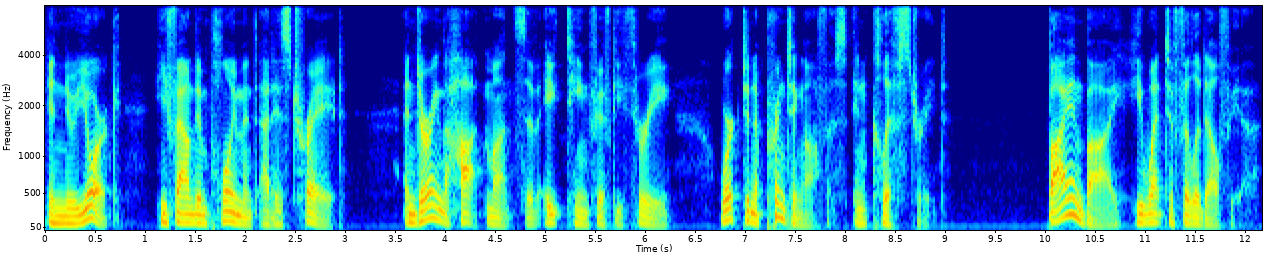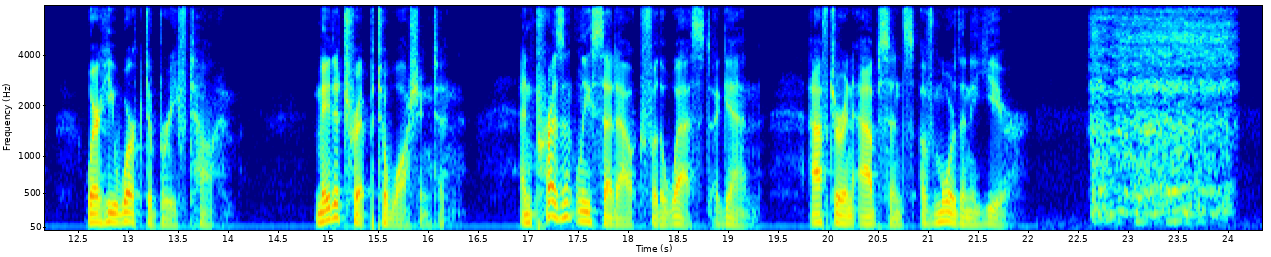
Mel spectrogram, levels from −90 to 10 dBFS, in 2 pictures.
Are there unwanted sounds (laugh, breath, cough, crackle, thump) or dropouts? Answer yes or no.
yes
